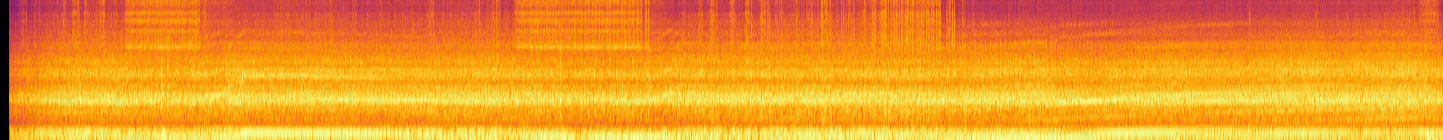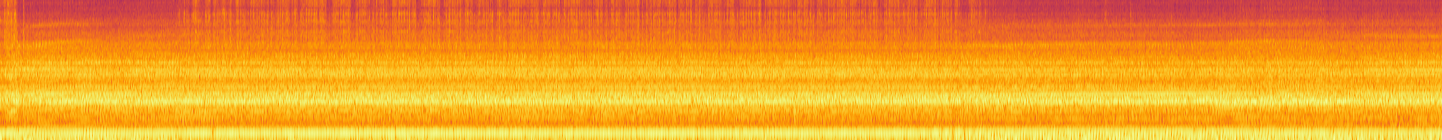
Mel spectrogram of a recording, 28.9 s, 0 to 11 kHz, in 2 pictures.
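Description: Ducati ST4s V-twin engine running on the move, with wind and road noise. Its pitch rises and falls through the first dozen seconds as the bike accelerates, then holds steady at cruising speed.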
